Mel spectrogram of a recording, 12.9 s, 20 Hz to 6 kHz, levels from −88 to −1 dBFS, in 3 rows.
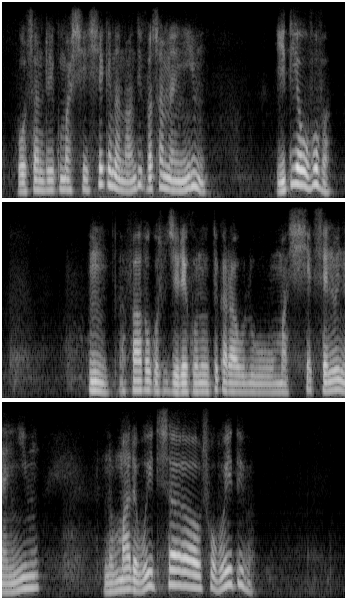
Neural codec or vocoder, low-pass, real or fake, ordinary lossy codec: codec, 24 kHz, 0.5 kbps, DualCodec; 5.4 kHz; fake; Opus, 32 kbps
